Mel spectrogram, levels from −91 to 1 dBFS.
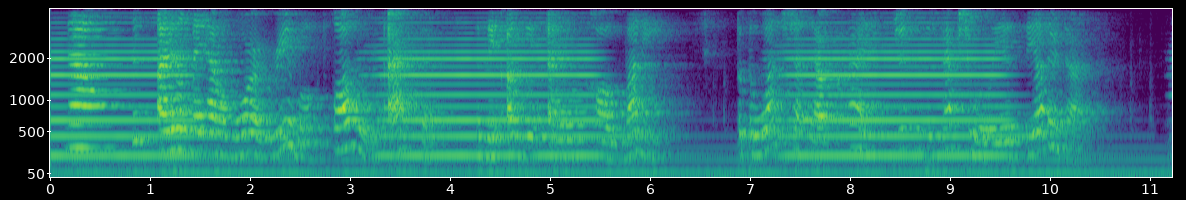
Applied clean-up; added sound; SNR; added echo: none; Bowed string instrument; 3 dB; reverberation time 0.8 s.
